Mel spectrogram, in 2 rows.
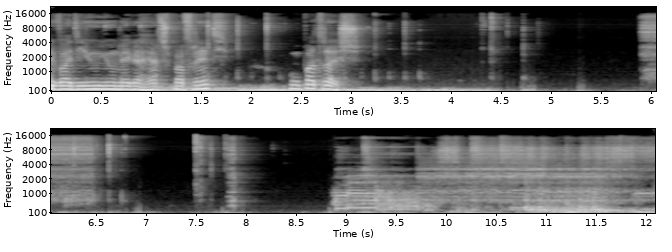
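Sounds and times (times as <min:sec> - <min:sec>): radio static hiss: 0:05.9 - 0:06.5
music from radio station: 0:08.9 - 0:12.0.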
